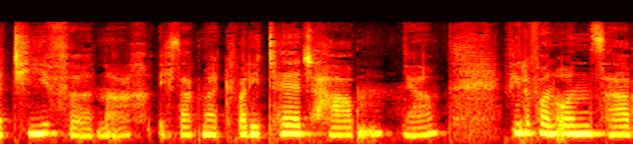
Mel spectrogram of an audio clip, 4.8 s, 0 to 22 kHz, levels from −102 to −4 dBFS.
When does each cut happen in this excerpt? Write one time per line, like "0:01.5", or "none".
none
